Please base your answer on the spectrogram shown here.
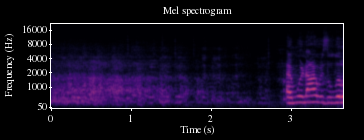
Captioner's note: audience laughing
